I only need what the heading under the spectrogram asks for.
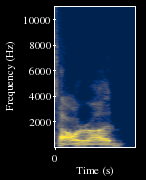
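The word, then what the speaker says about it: Cawrad: just named towel rod it's spelled differently it's spelled c-a-w r-a-d but uh yeah he's he's just called tower rod also too i was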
